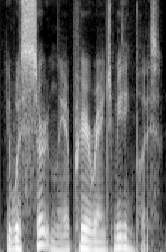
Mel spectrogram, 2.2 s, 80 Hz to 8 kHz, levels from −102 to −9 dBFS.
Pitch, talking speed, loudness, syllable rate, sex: 110 Hz, 190 wpm, -16 LUFS, 6.4 syllables/s, male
